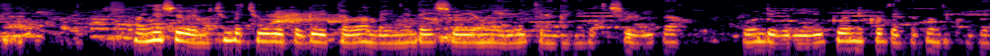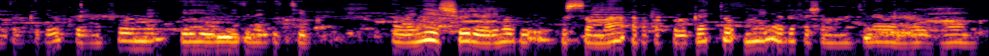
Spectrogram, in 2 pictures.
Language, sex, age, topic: Kinyarwanda, female, 36-49, education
